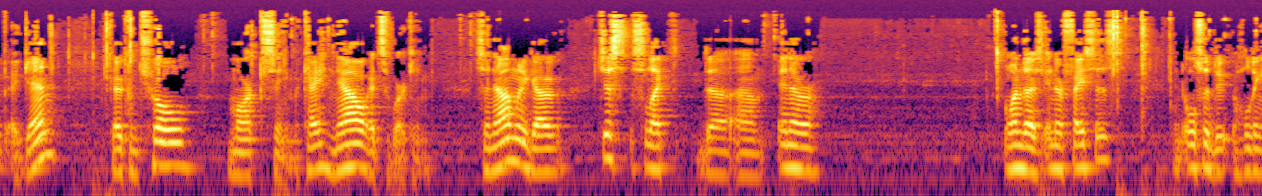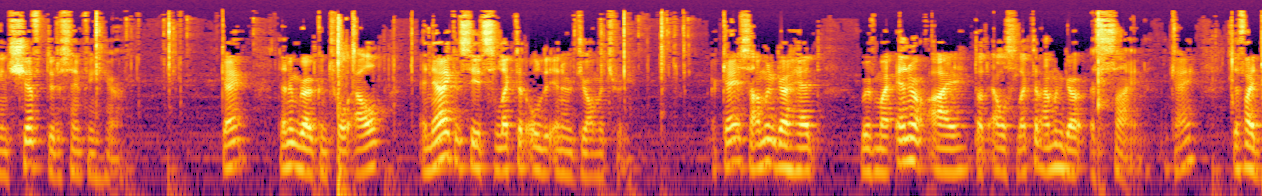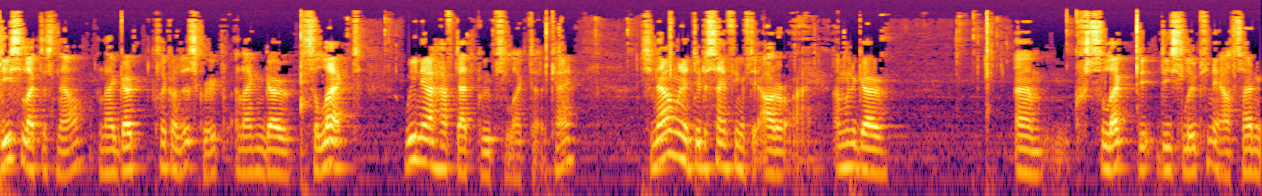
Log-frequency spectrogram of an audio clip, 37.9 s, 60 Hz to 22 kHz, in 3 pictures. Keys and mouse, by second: 1.1 ctrl+e, 2.8 a, 10.4 z, 11.6 z, 14.3 z, 15.0 middle click, 16.0 ctrl+l, 16.5 z, 18.6 z, 21.9-25.6 drag, 24.8 z, 25.2 a, 26.9-28.8 drag, 28.8 middle click, 28.8 click, 29.0 middle click, 29.4 click, 29.7 middle click, 29.8 click, 30.7 z, 31.7 a, 32.9-34.9 drag, 33.9-35.3 right drag, 35.4-37.8 middle drag.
